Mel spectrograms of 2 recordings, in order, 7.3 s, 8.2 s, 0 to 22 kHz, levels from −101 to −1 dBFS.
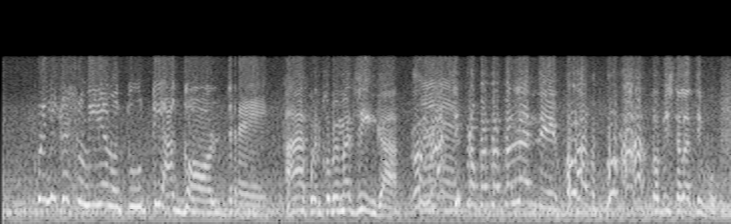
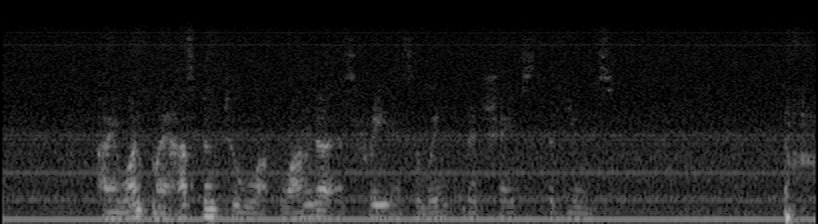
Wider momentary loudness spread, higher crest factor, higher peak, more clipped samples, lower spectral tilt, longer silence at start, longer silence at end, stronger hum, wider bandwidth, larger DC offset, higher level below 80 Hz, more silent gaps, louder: second, 4 LU vs 14 LU; second, 12 dB vs 24 dB; first, -2 dBFS vs -26 dBFS; neither; about the same, -6.5 dB/octave vs -7.5 dB/octave; about the same, 0 s vs 0.05 s; about the same, 0 s vs 0 s; neither; second, 8 kHz vs 14 kHz; neither; first, -42 dBFS vs -64 dBFS; neither; first, -15 LUFS vs -50 LUFS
